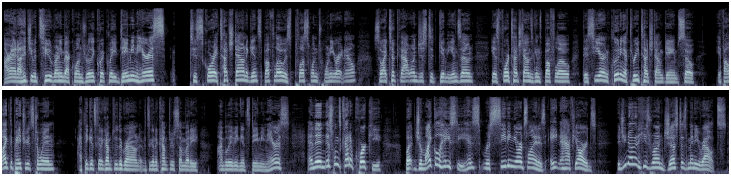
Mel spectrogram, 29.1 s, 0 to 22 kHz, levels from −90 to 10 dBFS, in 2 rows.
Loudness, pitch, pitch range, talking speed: -21 LUFS, 170 Hz, 155-190 Hz, 225 wpm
